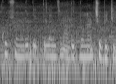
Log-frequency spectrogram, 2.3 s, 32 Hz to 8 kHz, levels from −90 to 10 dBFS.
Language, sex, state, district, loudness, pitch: Bengali, female, West Bengal, Dakshin Dinajpur, -25 LUFS, 105 Hz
